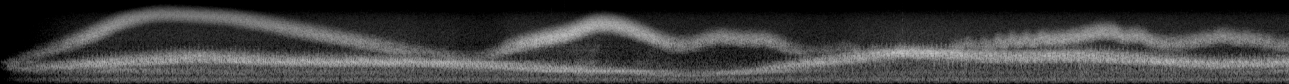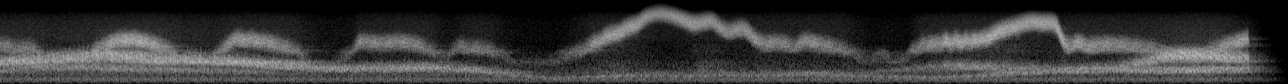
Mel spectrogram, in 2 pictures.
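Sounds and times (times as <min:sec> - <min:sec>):
wind: 0:00.0 - 0:25.7.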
